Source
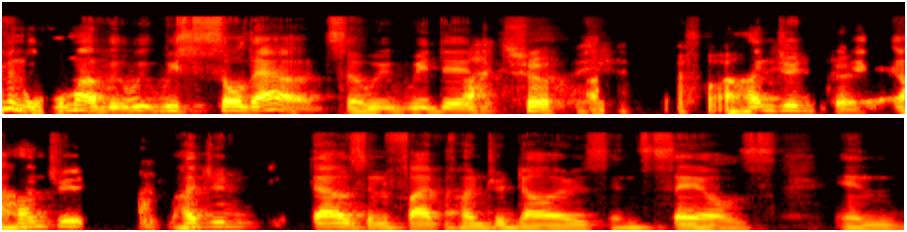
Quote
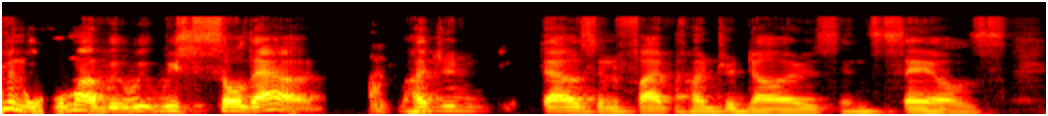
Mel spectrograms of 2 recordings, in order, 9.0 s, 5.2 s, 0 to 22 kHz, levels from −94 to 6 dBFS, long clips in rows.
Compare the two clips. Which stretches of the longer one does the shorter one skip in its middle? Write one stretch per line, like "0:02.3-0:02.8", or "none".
0:01.6-0:05.0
